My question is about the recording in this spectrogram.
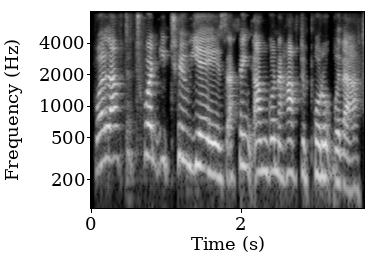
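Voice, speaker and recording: A woman's voice: fairly high pitch, lively intonation, brisk, bright, forceful tone. A woman co-hosting a casual live chat, chatty and teasing her husband. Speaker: livestream co-host.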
